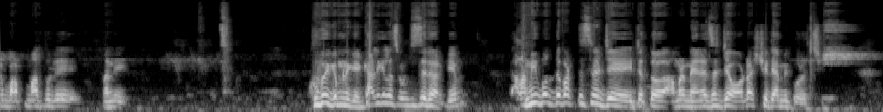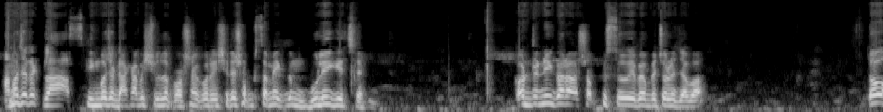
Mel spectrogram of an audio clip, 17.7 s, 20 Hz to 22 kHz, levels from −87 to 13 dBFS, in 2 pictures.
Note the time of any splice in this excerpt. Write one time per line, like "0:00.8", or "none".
none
